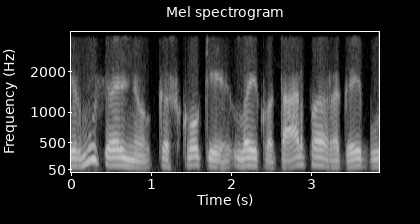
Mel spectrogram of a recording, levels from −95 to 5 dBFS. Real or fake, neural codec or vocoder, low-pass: real; none; 3.6 kHz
